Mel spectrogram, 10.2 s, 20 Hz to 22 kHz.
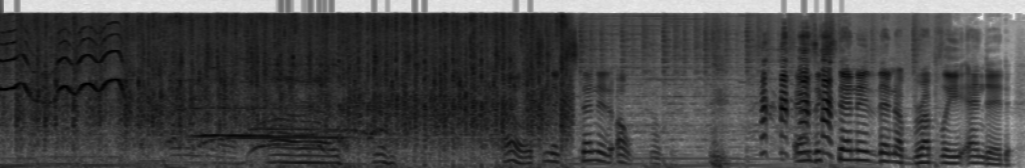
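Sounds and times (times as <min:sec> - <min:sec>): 
canned crowd cheering sound effect with applause, whistles and voices: 0:00.0 - 0:05.3
speech: 0:05.1 - 0:06.8, 0:07.9 - 0:10.2
laughter: 0:07.6 - 0:08.6.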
